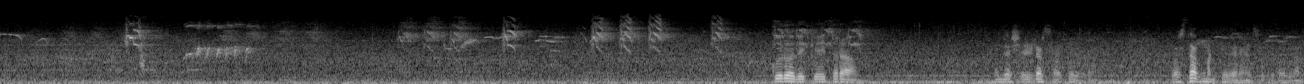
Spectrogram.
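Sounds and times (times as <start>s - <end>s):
wild birds calling: 0.0s - 9.0s, 9.9s - 13.0s
bird rapid trill: 1.2s - 3.3s.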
